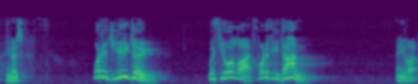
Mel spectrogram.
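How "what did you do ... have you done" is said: put-on higher, eager childlike questions; curious little boy. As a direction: quiz the old man like a kid. Child voiced in story.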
